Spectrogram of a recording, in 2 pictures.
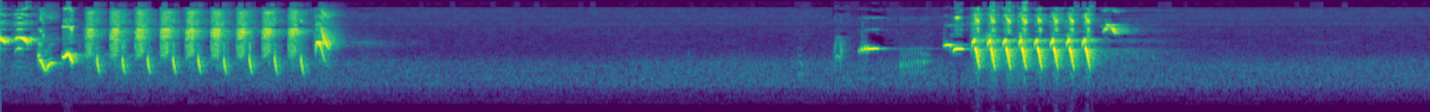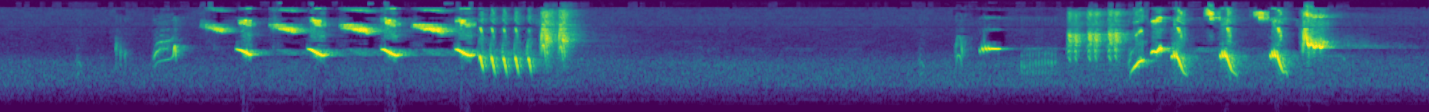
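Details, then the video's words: Nightingale phrases played to teach goldfinches: a rapid rattling series, a dense buzzy burst, a varied phrase of repeated high whistled notes, and a final series of sweeping slurred notes, separated by quiet gaps. "تغريد جميل للعندليب لتحفيظ طيور الحسون"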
